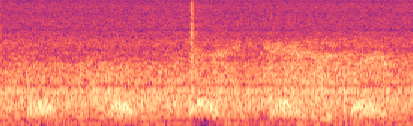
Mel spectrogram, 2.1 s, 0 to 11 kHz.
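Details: Fetal heartbeat at 16 weeks of pregnancy on Doppler: rapid, regular whooshing pulses, about 150 beats a minute.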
